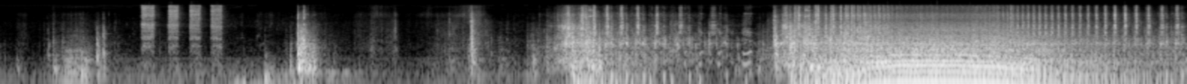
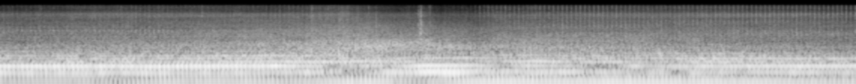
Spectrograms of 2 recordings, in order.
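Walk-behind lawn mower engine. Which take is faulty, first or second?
first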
